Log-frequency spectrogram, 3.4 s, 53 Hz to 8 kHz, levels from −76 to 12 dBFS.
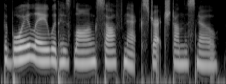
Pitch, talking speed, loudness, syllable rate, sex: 195 Hz, 210 wpm, -20 LUFS, 4.1 syllables/s, female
